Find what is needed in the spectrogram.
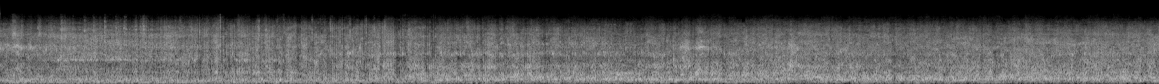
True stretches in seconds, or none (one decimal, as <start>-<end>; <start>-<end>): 0.7-1.8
